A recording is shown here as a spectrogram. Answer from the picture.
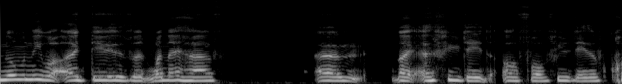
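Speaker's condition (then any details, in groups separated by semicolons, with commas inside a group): Cerebral palsy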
